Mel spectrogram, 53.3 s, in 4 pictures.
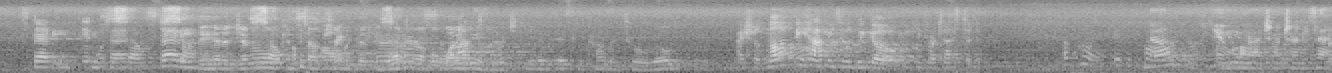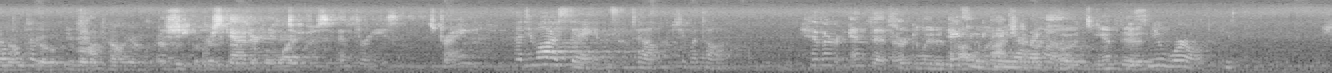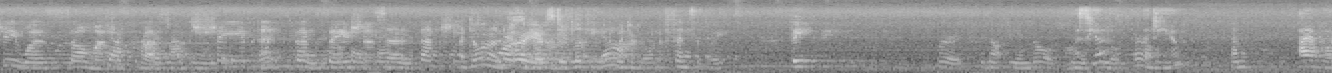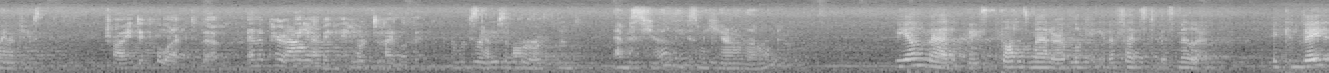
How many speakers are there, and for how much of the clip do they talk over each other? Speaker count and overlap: ten, about 41%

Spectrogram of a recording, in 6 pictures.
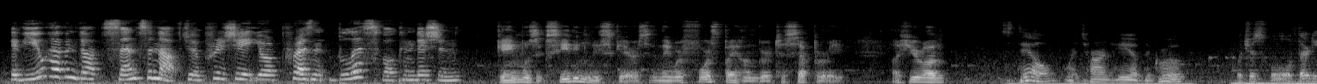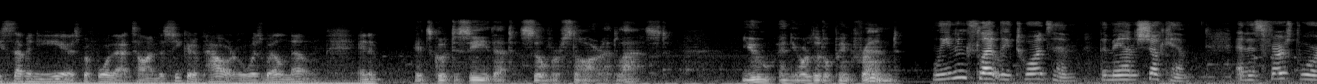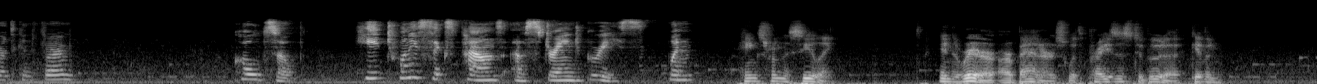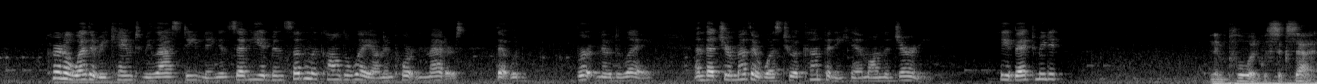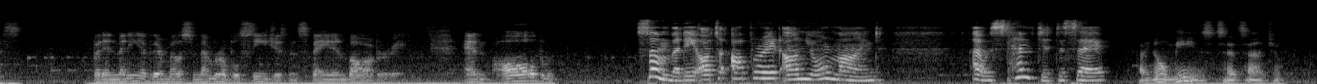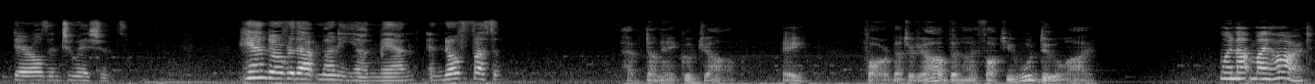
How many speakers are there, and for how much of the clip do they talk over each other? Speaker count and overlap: nine, no overlap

